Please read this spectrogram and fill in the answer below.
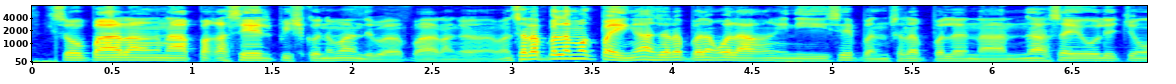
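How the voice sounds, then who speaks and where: A man speaks with a normal speaking voice. His pitch is medium, with ordinary variation. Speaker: vlogger. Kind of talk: casual vlog monologue.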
